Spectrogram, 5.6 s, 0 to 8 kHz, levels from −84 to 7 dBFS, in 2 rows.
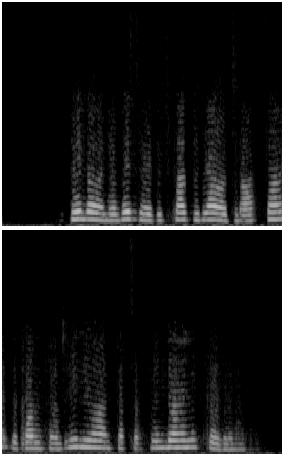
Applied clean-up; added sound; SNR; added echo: neural mask model DeepFilterNet 3.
